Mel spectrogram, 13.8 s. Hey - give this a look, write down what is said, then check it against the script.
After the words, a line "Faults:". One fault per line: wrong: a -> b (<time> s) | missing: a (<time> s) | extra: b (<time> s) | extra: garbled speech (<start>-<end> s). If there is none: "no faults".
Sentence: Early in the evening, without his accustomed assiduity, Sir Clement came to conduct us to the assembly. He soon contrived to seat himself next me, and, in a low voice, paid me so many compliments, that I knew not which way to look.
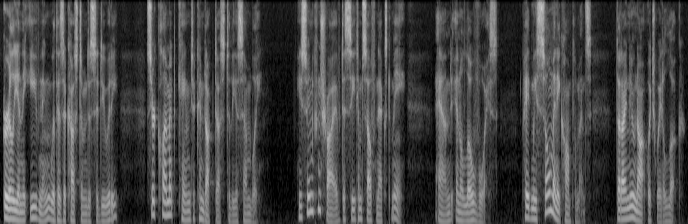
Early in the evening, with his accustomed assiduity, Sir Clement came to conduct us to the assembly. He soon contrived to seat himself next me, and, in a low voice, paid me so many compliments, that I knew not which way to look.
Faults:
wrong: without -> with (1.0 s)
